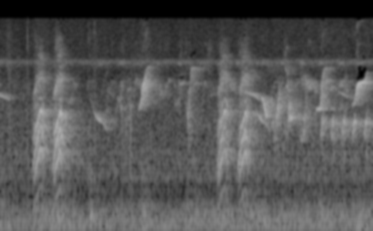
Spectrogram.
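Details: Wild, free-flying New Caledonian crow calling while making a tool from a twig, giving double "wak wak" contact calls: a quick pair of harsh stacked notes, then further scattered calls and chirpy notes in a steady hum of outdoor noise.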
